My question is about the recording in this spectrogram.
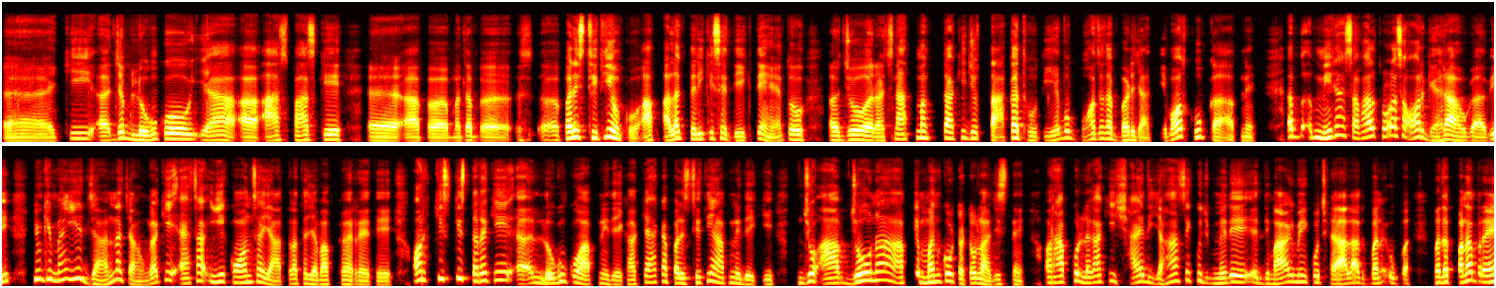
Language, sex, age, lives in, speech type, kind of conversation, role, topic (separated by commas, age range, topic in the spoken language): Hindi, male, 30-34, India, conversation, podcast, host, यात्रा ने आपकी रचनात्मकता को कैसे प्रभावित किया है?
